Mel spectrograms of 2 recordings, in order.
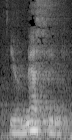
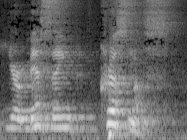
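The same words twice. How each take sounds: First: Said in the usual way. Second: "missing" drawn out slowly, higher and weighted; stress on missing. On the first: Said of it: "quieter repeat of the point". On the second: Shown as a demonstration. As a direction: lean hard on "missing" in "You're missing Christmas". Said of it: "preacher's emphatic point".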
